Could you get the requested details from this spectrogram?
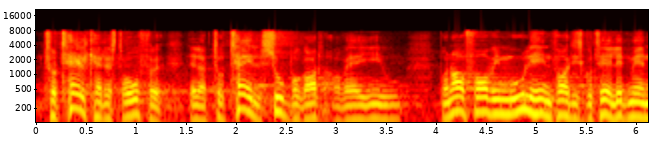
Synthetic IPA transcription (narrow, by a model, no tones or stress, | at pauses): t͡sʰo̝t͡sʰɛ̰ːlkʰæt͡sʰæsd̥ʁo̝ːfəelɐt͡sʰo̝t͡sʰɛ̰ːld̥suːb̥ɐɡ̥ɒ̽d̥ɒ̽ʋæːɐie̝ːṵː | ʋɒnɒ̰ːfɒ̰ːʋimuːlihe̝ð̰ˠn̩fɒ̽æd̥isɡ̥ut͡sʰe̝̰ːɐle̝d̥̚me̝ːɐen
